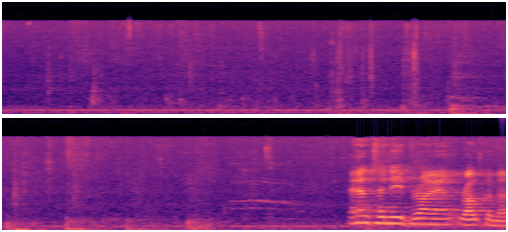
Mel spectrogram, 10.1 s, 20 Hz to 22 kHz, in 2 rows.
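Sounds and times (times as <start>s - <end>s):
low steady hum: 0.0s - 10.0s
hard-soled footsteps on stage floor: 0.4s - 7.7s.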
